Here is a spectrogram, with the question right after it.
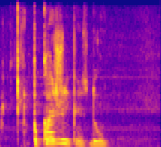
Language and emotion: Russian, neutral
